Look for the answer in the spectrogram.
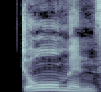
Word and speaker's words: dolman: Today we're talking about the dolman sleeve. That is spelled D-O-L-M-A-N, and it's pronounced dolman, not dolman. It's dolman.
